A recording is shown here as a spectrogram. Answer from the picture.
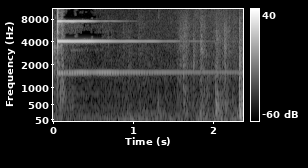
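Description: A brass dome counter service bell struck once: a single bright ding that rings on and fades away over about two seconds.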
